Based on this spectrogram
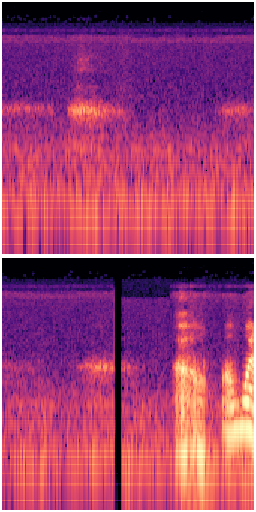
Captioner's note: breathing loudly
